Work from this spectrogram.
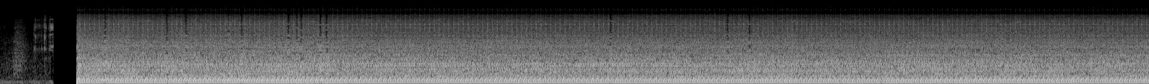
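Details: Free derelict Craftsman riding mower single-cylinder engine, started by key on fresh fuel after repairs, warming up before an oil change: smooth steady idle hum, no stumbling or surging; normal idle.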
